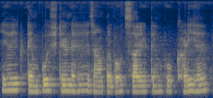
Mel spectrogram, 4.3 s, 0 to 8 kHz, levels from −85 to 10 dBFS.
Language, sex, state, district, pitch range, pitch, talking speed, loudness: Hindi, male, Jharkhand, Deoghar, 130-145 Hz, 140 Hz, 170 wpm, -19 LUFS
